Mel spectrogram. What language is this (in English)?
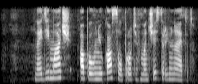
Russian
